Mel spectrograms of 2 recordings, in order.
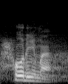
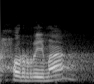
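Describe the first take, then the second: First: The r sound is short, single. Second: The r sound is held long, doubled. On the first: "tanpa tasdid" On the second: "dengan memakai tasdid"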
